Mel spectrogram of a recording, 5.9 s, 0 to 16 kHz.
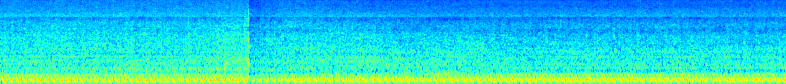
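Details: GMC truck, freshly built small-block V8 on first start with headers: low, steady, even burble at idle with no knocks; healthy, apart from an exhaust leak and an occasional backfire.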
